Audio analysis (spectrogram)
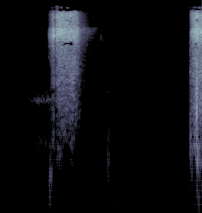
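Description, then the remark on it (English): Someone imitates the hiss that theme park cast members used to get each other's attention across the park, making two short, sharp, airy bursts with a pause of about a second between them. The second hiss gets cut off. No one talks. “So the thing is, Circus, Fantasyland, Tomorrowland started doing it because they wanted to be cool, but you can hiss across the park, and that's how we got each other's attention.”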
